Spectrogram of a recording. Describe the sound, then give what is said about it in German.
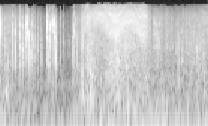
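A white paper tree-marking band is torn and tied around a tree in a forest, with a quick burst of short crinkling rips, then a longer sustained tearing rustle. Fairly quiet, with no voices. “Damit ich den Überblick behalte, bekommen die ein schönes weißes Band. Und das Band ist aus Papier.”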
